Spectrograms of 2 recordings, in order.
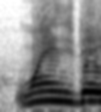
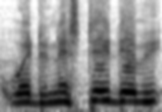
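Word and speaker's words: Wednesday: सातों दिन आप जानते थोड़ा सा उच्चारण एक जगह अंतर है देख लेना है जैसे कहता हूं संडे रविवार मंडे सोमवार ट्यूजडे मंगलवार वेनसडे या वेडनेसडे वेडनेसडे भी बोल सकते हो इसका मतलब बुधवार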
